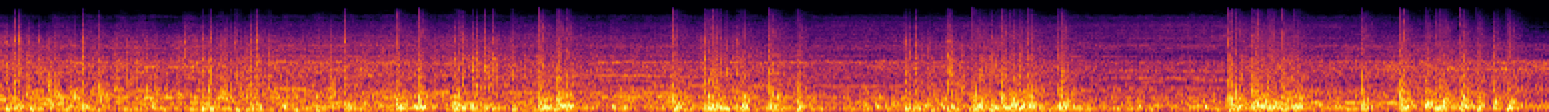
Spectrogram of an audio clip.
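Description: Aerial fireworks in a dense barrage: many overlapping shell bursts, bangs and crackling in quick succession, dying away at the very end.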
